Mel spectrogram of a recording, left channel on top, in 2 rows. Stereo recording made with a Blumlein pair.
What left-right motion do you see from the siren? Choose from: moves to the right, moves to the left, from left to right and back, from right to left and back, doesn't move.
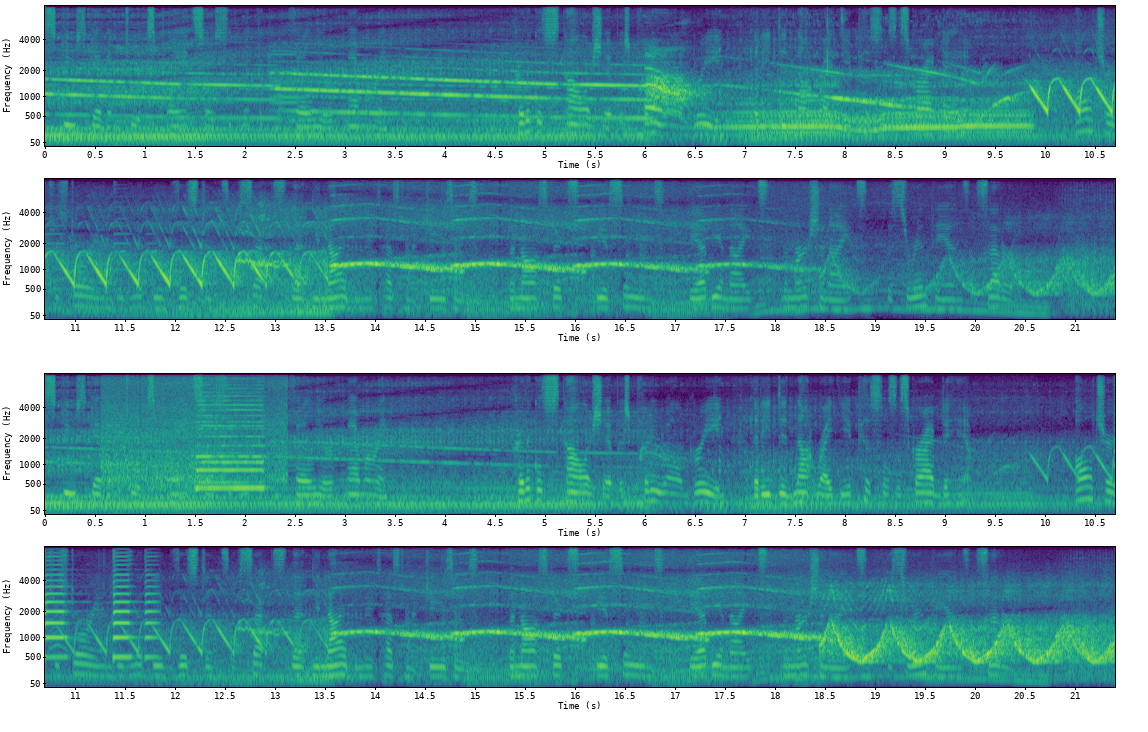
moves to the right.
